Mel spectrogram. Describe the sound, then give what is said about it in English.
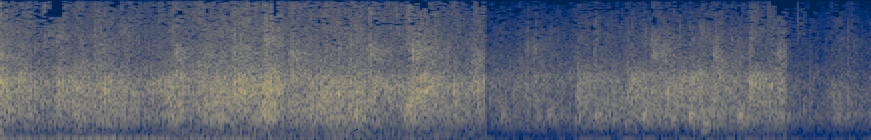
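Sustained applause from a sizable audience for the courage of a young person who shared a verse, a dense, steady wash of clapping that holds fairly loud for several seconds with slight dips in intensity, and no one speaking over it. “round of applause for the courage that it takes.”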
